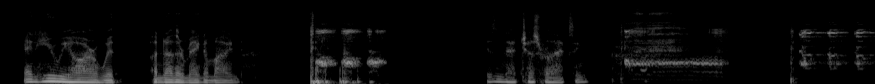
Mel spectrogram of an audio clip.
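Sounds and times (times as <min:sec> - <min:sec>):
speech: 0:00.2 - 0:02.5, 0:04.9 - 0:06.4
toy figure making synthetic electronic dog barks: 0:03.2 - 0:03.9, 0:07.9 - 0:08.7.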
